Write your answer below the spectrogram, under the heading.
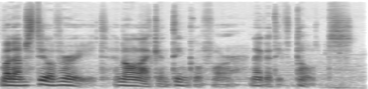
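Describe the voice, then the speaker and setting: A man reading a visual novel aloud as a let's player, in an expressive, dramatic narration style. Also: lowish voice, moderate pace, faint music behind. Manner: expressive, with emotional swells.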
